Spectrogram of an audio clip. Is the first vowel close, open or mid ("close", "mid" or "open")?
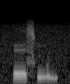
mid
